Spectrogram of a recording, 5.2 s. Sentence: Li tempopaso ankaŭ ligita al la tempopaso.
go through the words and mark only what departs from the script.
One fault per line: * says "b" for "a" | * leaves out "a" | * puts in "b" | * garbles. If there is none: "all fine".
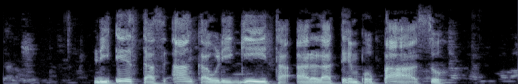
* says "estas" for "tempopaso"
